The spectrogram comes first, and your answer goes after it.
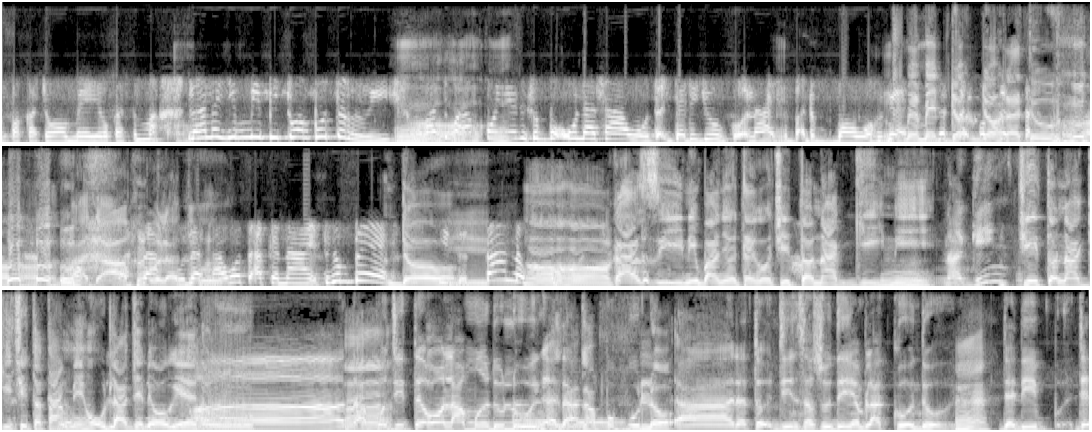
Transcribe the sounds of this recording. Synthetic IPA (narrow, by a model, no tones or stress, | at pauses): pakat͡ʃomɛjpakast̪əmalalad͡ʒəmipit̪uanput̪əɾiat̪uaapɔɲadisəbɔʔulahsawɔt̪aʔd͡ʒadid͡ʒuɡɔ̰ʔnaɪʔsəbaʔdəbɔwɔɡaɛmɛdɔʔɔhlat̪u | daʔapalaulahsawɔt̪aʔkənaiʔt̪əkəbɛdɔit̪ət̪anɔɦkazinibaɲɔʔt̪eŋɔʔt͡ʃit̪ɔnaɡɪŋninaɡɪŋt͡ʃit̪ɔnaɡiŋt͡ʃit̪ɔt̪amɛhɦɔʔulahd͡ʒadioɣɛt̪u | t̪aɔt͡ʃit̪əoaŋlamə̃duluiŋat̪lakapɔpulɔʔədat̪oʔd͡ʒins̬as̬udɪjaŋbəlakʊnt̪uəd͡ʒadid͡ʒa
